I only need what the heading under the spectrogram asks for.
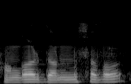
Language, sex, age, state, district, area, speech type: Assamese, male, 60+, Assam, Majuli, urban, spontaneous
